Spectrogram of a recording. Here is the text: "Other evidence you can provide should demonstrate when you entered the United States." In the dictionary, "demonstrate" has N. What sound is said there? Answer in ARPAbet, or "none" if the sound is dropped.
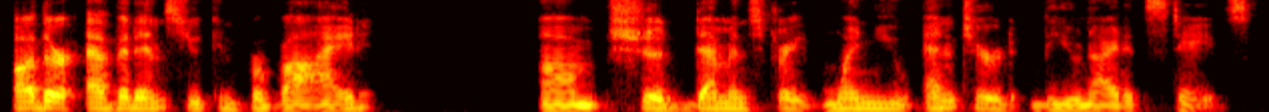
N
